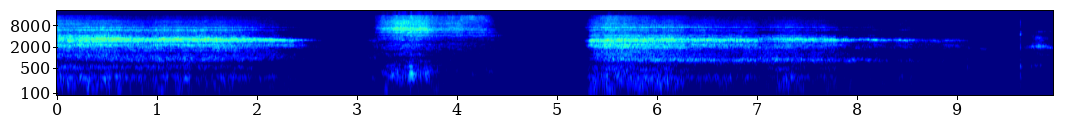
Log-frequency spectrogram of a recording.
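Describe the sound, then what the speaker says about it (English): Slow ujjayi ocean breaths during a calming breathwork practice, each a long airy throat-constricted hiss lasting a few seconds, separated by brief quiet pauses, close and steady. "you can continue this ujjayi breath or ocean's breath, focusing on the sound it's making"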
